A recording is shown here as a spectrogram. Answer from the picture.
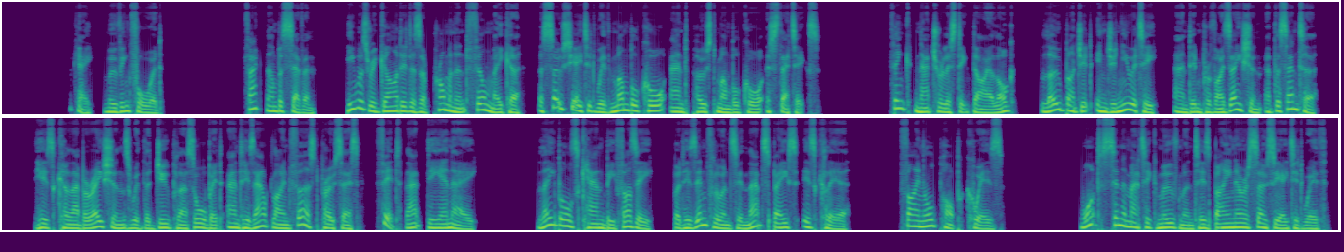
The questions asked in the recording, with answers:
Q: What cinematic movement is Boehner associated with?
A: Correct answer, mumblecore.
